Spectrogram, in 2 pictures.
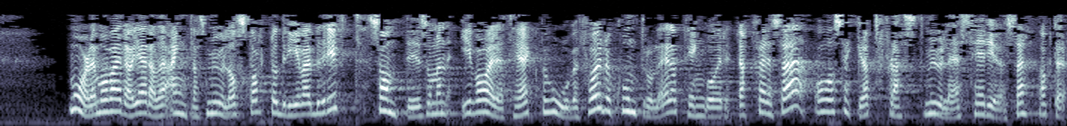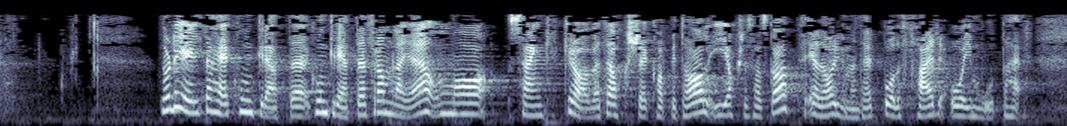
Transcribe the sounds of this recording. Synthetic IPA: moːɽəmɔʋæːɾəɔjæːɾɑd̪ɛʔæŋklɑst̪mʉːlɪɔst̪ɑːʈːɔd̪ɾiːʋɑɪbəd̪ɾɪft̪sɑmt̪ʰiːd̪ɪsɔmɛnɪʋɑːɾət̪ʰeːkbəhuːʋəfɔɾɔkʰʊnt̪ɾʊleːɾɑt̪ʰːɪŋːɡoːɾːɛt̪ːføːɾəsæɪɔsɪkːəɾɑt̪flɛst̪mʉːlɪəsɛɾɪø̰ːsəɑkt̪ʰøːɾɑ̰ | nɔɖɛjɛld̪ɛɦæɾkʰʊŋkɾet̪əkʰʊŋkɾeːt̪əfɾɑmlæɡəɔmɔsæŋkkʰːɾɑːʋət̪ʰɪlɑkʂəkʰɑpɪt̪ʰɑːlɪɑkʂəsɛlskɑːpɛ̰d̪ɛɑɾɡʉmɛnt̪ʰeːʈ̚boːd̪əfæɾɔɪmuːt̪̚d̪ɛɦæ̰ːɾ

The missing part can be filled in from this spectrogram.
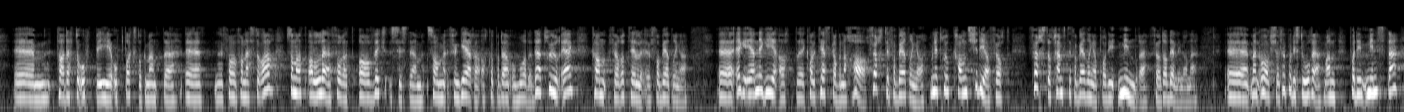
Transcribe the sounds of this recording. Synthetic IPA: t̪ʰɑːd̪ɛt̪ːəʊpːɪʊpːd̪ʁɑːksd̪ʊkʉmɛnt̪ə | fɔfɔnɛst̪əoːɾsɔnːɑt̪ɑlːəfoːʁɛt̪ɑːʋɪk̪sʏst̪eːmsɔmfʉŋɡeːɾəɾɑ̰kːɔʁɑt̪̚pʰɔd̪ɛʔʊmʁoːd̪əd̪ɛt̪ʰɾʉːɾɛɡkʰɑnføːɾət̪ʰɪlfɔɾbeːd̪ɾɪŋəɾ | ɛɡæɾeːnɪɡɪʔɑt̪kʰʋɑlɪt̪ʰeːt̪skɾɑːbənəhɑɾføːʁt̪ʰːɪlfɔɾbeːd̪ɾɪŋəɾmɛnɛɡ̚t̪ʰʁʉːɾkʰɑnʃəd̪ɪhɑʁføːʁt̪ | fœʁst̪ɔfʁɛmst̪ʰɪlfɔɾbeːd̪ɾɪŋəpʰɔd̪ɪmɪnd̪ɾəføːd̪əɑʋd̪eːlɪŋəʁnə | mɛnoːɡʃøːlsɛk̪̚pʰɔd̪ɪst̪uːʁəmɛnpʰɔd̪ɪmɪnst̪ə

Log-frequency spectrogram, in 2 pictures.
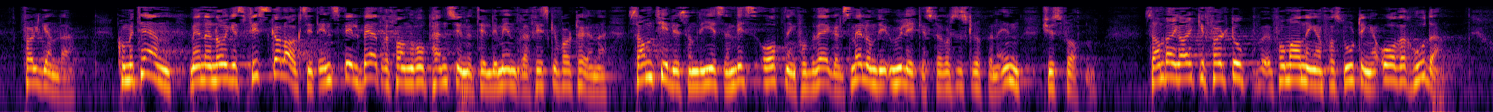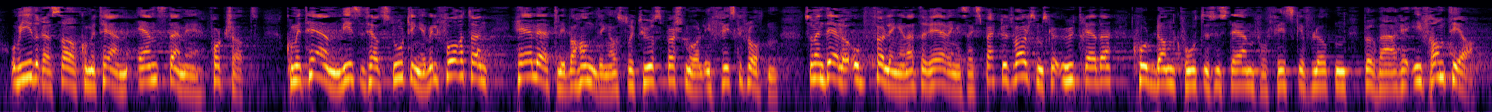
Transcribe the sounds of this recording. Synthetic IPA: fœlɡənd̪ə̰ | kʰʊmɪt̪ʰeːənmeːnəɾɳɔɾɡəsfɪskəlɑːɡsɪt̪ɪnspɪlbeːd̪ɾəfɑŋːəɾʊphɛnsyːnət̪ʰɪld̪ɪmɪnd̪ɾəfɪskəfɑːʈʰœʏənə | sɑmt̪ʰiːd̪ɪsɔmd̪ɛjiːsɛːnʋɪsoːpnɪŋfɔɾbəʋeːɡəlsəmɛlːɔmd̪ɪʉːliːkəst̪œɾəlsəsɡɾʉpːənəɪnːçʏsflo̰ːt̪n̩ | sɑnbæɾɡhɑɾɪkːəfœlt̪ʊpːfɔɾmɑːnɪŋənfʁɑst̪uːʈɪŋːəʔoːʋəɾɦuːd̪ə̰ | ɔʋiːd̪əɾəsɑːkʰʊmɪt̪ʰeːəneːnst̪ɛmɪfɔʈʂɑ̰t̪ː | kʰʊmɪt̪ʰeːənʋiːsət̪ʰɪlɑt̪st̪uːʈɪŋːəʋɪlfoːɾət̪ʰɑːɛnheːlheːt̪lɪbəɦɑnd̪lɪŋɑʋst̪ɾʉk̚t̪ʰʉːɾspœʂmoːlɪfɪskəfloːt̪n̩ | sɔmɛnd̪eːlɑʋʊpfœlːɪŋənɛt̪ːəɾːɛjeːɾɪŋənsɛkspæʈːʉːt̪ʋɑlɡsɔmskɑʉːt̪ɾeːd̪ə | kʰʊɖɑnkʰʋuːt̪əsʏst̪eːmfɔɾfɪskəfloːt̪n̩b̥øːɾʋæːɾəʔɪfɾɑmt̪ʰiːɑ̰

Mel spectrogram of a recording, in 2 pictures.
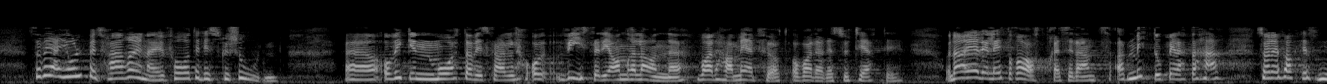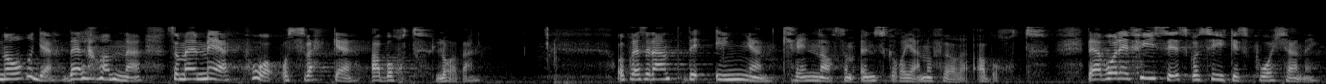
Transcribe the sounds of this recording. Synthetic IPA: sɔʋɪhɑɾjɔlpət̪fæːɾœnəɪfɔhɔlt̪ʰɪld̪ɪskʉʂuːnn̩ | ɔ̰ʋɪlkənmoːt̪əʋɪskɑlɔʋiːsəd̪ɪɑnd̪ʁəlɑnənəʋɑːd̪ɛɦɑɾmeːd̪føːʁt̪ʰɔʋɑːd̪ɛɾɛsʉlt̪ʰeːɾt̪ɪ | ɔd̪æːɾɛd̪ɛlɪt̪ːɾɑːʁt̪pʰɾɛsɪd̪ɛnt̪ɑ̰t̪mɪt̪ːʊpːɪd̪ɛt̪ːəɦæːɾsɔæd̪ɛfɑkt̪ɪsknɔɾɡə̰d̪ɛlɑnːəsɔmæɾmeːpʰɔɔsʋɛkːəɑbɔɾt̪lo̰ːʋə̰n | ʔɔpʰɾɛsɪd̪ɛnt̪d̪ɛɪŋːənkʰʋɪnːəsɔmœnskəɾɔjɛ̰nːʊmfø̰ːɾə̰ʔɑ̰bɔ̰ɾt̪d̪̥ɛæɾboːd̪əæfyːsɪskɔsyːkɪsk̚pʰoːçɛnːɪ̰ŋ

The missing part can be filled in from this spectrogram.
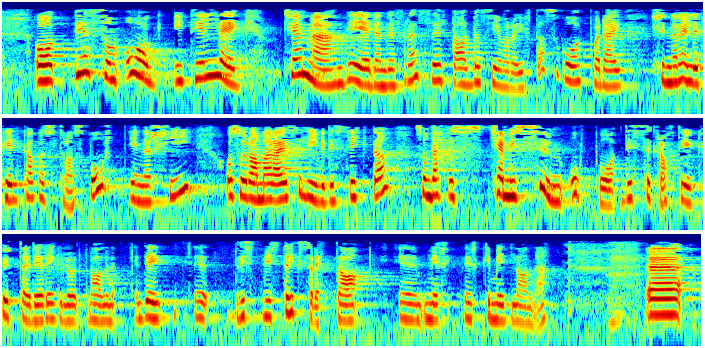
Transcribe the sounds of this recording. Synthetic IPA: ʔɔd̪ɛsɔmoːɡɪt̪ʰɪlːɛɡ | çʰeːmːəɾd̪ɛæd̪ɛnd̪ɛfəɾɛnseːɾt̪əɑɾbæɛɪsjiːʋəɾɑjɪft̪əsɔɡoːɾpʰɔd̪æɪ | ʃɛnəɾɛlːət̪ʰɪlt̪ʰɑːkɑlsɔ̥t̪ʰɾɑnspɔɾt̪ɛnæɾʂiː | ɔsɔɾɑmːɑɾæɪsəliːʋɪd̪ɪst̪ɾɪkt̪ɑsɔmʋæɾkəçʰeːmːəɪsʉmːʊpʰːɔd̪ɪsːəkʰɾɑft̪ɪɡəkʰʉt̪ːɑɪd̪ɪɾɛɡʊɑːləd̪æ | d̪ɪst̪ɾɪkt̪sɾɛt̪ːɑ | ɪɾkəmɪd̪lɑnə

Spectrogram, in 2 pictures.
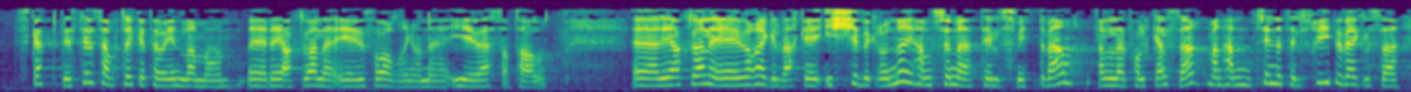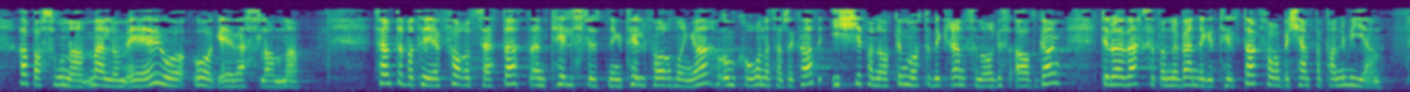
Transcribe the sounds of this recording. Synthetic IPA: skɛpt̪ɪs̚t̪ʰɪlsɑmt̪ʰʏkːət̪ʰɪlɔɪnlɛmːəd̪æɪɑkt̪ʉɛlːəʔeːʉːfɔɔʁd̪ʁɪŋɑnəʔɪeːʉɛsɑ̰ːʋt̪ʰɑːln̩ | d̪æɪɑkt̪ʉɛlːəeːʉːʁeːɡəlʋæʁkəʔɪçəbəɡʁʉnːəɪɦɛnsyːnət̪ʰɪlsmɪt̪ːəʋæʁnɛlːəfɔlkəhɛlsəmɛnɦɛnsyːnət̪ʰɪlfʁiːbəʋeːɡəlsə | ɑʋpʰæʁsuːnəʁmɛlːɔmeːʉːʔoːɡeːʉɛslɑnːə | sɛnt̪əpɑʁt̪ʰiːəfɔʁʉt̪sɛt̪ːəɑt̪ɛɪnt̪ʰɪlslʉt̪nɪŋt̪ʰɪlfɔʁɔʁd̪nɪŋəʁʊmkʰʊʁuːnɑsɑd̪ʋɪkʰɑːt̪ɪçəpʰoːnoːkənmoːt̪əbəɡʁɛnsənɔʁɡəsɑːʋɡɑŋt̪ʰɪlɔɛʋæʁksɛt̪ːənœd̪ʋɛnd̪ɪɡət̪ʰɪlt̪ɑːkfɔʁobəçɛmpəpʰɑnd̪əmiːə̰n

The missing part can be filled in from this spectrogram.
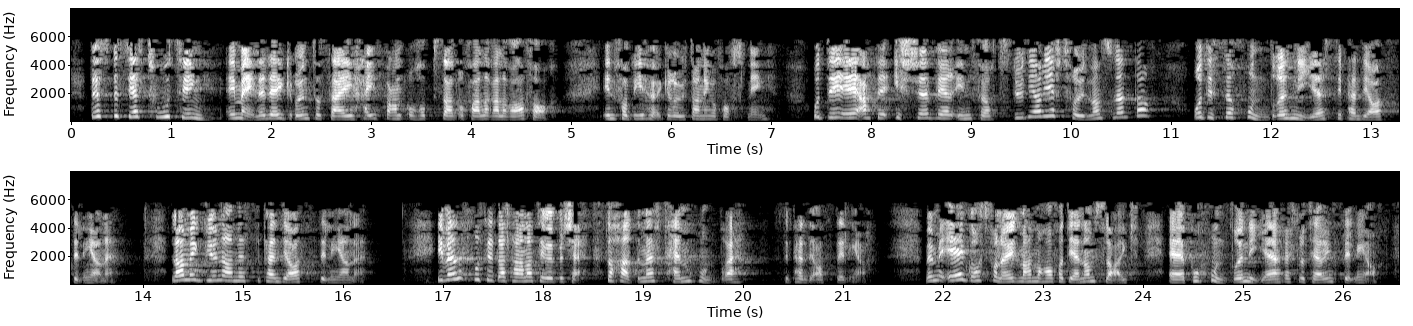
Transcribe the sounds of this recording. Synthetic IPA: d̪̥ɛæspɛsɪɛlt̪ʰːuːt̪ʰɪŋːɛɡmæɪnəd̪ɛæɡɾʉnt̪ʰɪɔsæɪhæɪsɑnɔhɔpsɑnʔɔfɑlːəʁɑlːəʁɑːfɔɾʔɪnfɔɾbiːɦø̰ːɡəɾəʉːt̪̚d̪ɑnɪŋɔfɔʁsknɪŋ | ɔd̪ɛɛɾɑt̪̚d̪ɛʔɪçːəblɪːɾɪnføːʁt̪st̪ʉːd̪ɪəɑːʋjɪft̪fɔɾʉːɑnst̪ʉd̪ɛnt̪əɾ | ɔd̪ɪsːəhʊnd̪ʁənyːəst̪ɪpʰɛnd̪ɪɑːt̪st̪ɪlːɪŋɑ̰ʁnə̰ | lɑːmɛɡ̚bəjʉnːɑmɛst̪ɪpʰɛnd̪ɪɑːt̪st̪ɪlːɪŋɑʁnə̰ | ɪʋɛnst̪əsɪt̪ːɑlt̪ʰæʁnɑt̪ʰiːʋəbʉd̪ʃɛ̰t̪ːsɔhɑd̪ːəmɛfɛmhʊnd̪ɾə | st̪ɪpʰɛnd̪ɪɑ̰ːt̪st̪ɪlɪ̰ŋɑ̰ɾ | mɛnmɛɛɡɔt̪ːfɔnœʏd̪mɛɑt̪mɛɦɑɾfɔt̪ːjɛnːɔmslɑ̰ːɡpʰɔhʊnd̪ʁənyːəɾɛkɾʉt̪ʰeːɾɪŋst̪ɪlːɪŋɑ̰ɾ

